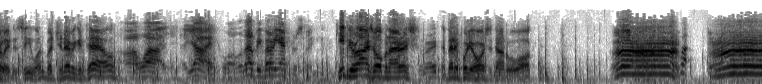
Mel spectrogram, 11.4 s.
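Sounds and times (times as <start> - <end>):
speech: 0.1 - 8.2, 9.2 - 11.4
man imitating call of lost calf: 9.2 - 11.4.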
